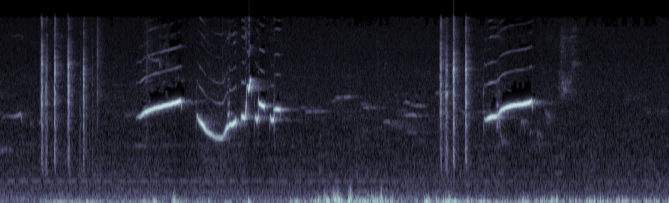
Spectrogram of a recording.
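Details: White-rumped shama in a cage, agitated and dashing on its perch, in heated competitive singing: long rising whistles and a looping, swooping phrase, set between bursts of dry rapid clicks from movement.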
